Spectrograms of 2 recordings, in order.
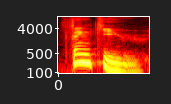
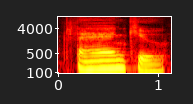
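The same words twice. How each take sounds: First: "Thank you" with "eh" in place of "a"; smiled "thenk you". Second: Said in the usual way. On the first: Shown as a demonstration. Voice coach demonstrates the smiling thanks, "Thank" narrowed to "thenk". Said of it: "T H E N K". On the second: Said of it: "If you say thank".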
